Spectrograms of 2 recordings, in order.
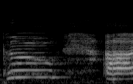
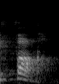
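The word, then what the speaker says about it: Phở: Now, some of you pronounce it pho, some pronounce it pho, some pronounce it poo. It's actually pho, F-U-H, pho. That's how it's pronounced.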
